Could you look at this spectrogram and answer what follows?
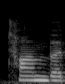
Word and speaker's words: tombe: I will say briefly right here that even though in speaking you say la neige tombe, you don't really give it 2 syllables, but in singing, when it's matched up with syllables and notes, you do actually have an audible syllable for tombe, tombe, tombe.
